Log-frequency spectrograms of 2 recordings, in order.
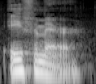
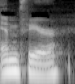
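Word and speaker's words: Éphémère: The beer is seasonal, after all, and is pronounced ephemere, not emphir or zamphir.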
